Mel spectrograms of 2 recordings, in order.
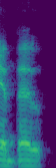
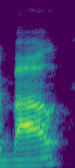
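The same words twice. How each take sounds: First: It is said in a Canadian accent. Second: It is said in an American accent.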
